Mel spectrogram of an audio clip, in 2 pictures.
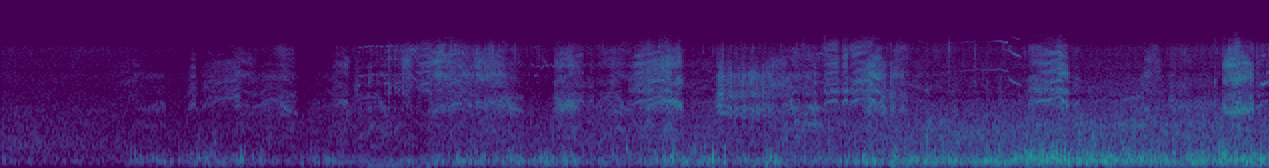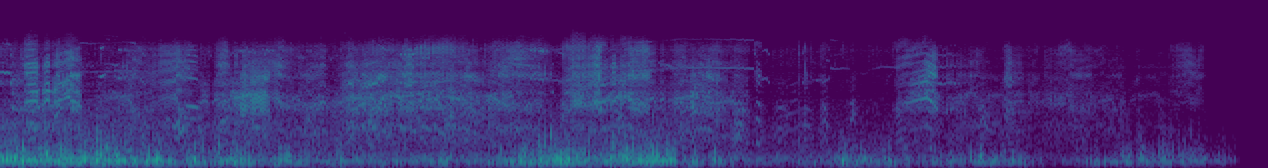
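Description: A group of Caspian terns calling, many harsh, raspy calls overlapping one after another, building after the first couple of seconds and loudest through the middle.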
